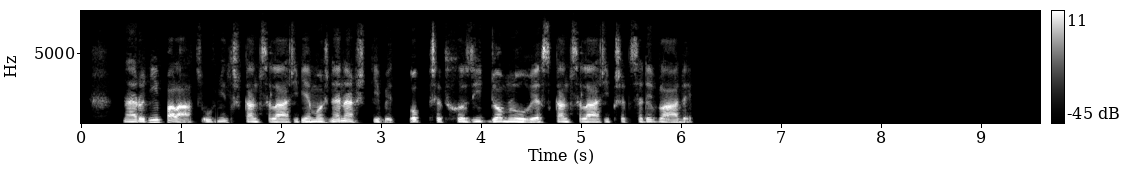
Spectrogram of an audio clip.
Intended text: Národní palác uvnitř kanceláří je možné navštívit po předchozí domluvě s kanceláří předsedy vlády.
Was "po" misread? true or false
false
